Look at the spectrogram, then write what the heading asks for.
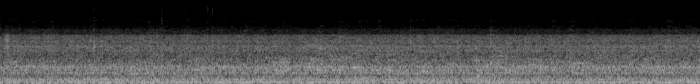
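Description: Steady, unbroken hum and hiss of the idling patrol car, heard from inside its cabin.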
